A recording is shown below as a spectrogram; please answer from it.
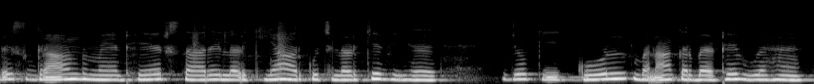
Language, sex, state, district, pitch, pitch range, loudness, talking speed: Hindi, female, Jharkhand, Garhwa, 220 Hz, 210-235 Hz, -12 LUFS, 130 wpm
